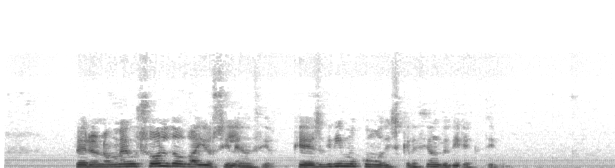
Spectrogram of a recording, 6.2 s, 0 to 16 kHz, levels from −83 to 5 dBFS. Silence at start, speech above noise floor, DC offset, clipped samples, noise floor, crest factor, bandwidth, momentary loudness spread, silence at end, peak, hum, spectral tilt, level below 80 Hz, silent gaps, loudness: 0.75 s; 33 dB; under 0.1%; under 0.1%; -54 dBFS; 16 dB; 9.6 kHz; 14 LU; 1.1 s; -6 dBFS; none; -7.5 dB/octave; -58 dBFS; none; -22 LUFS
